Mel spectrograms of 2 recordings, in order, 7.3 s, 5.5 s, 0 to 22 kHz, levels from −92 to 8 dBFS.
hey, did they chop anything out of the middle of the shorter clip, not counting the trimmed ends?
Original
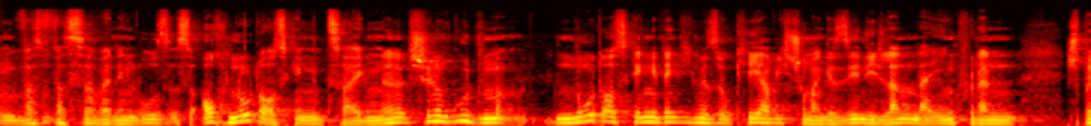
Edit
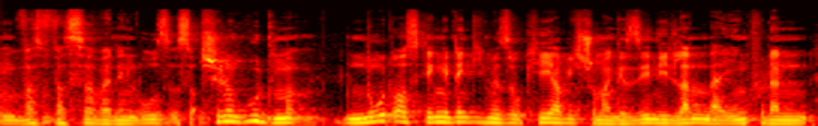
yes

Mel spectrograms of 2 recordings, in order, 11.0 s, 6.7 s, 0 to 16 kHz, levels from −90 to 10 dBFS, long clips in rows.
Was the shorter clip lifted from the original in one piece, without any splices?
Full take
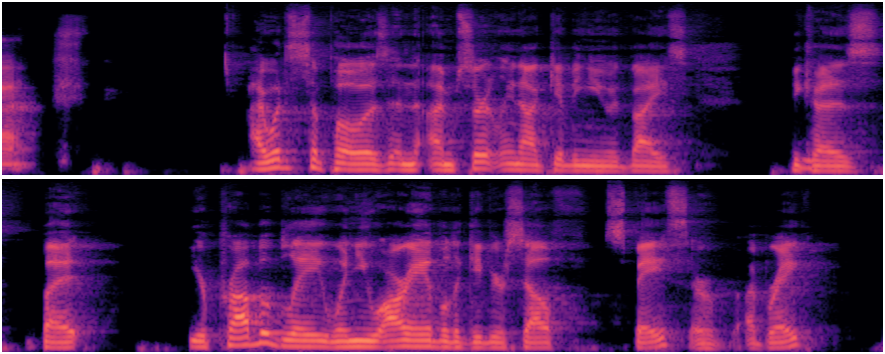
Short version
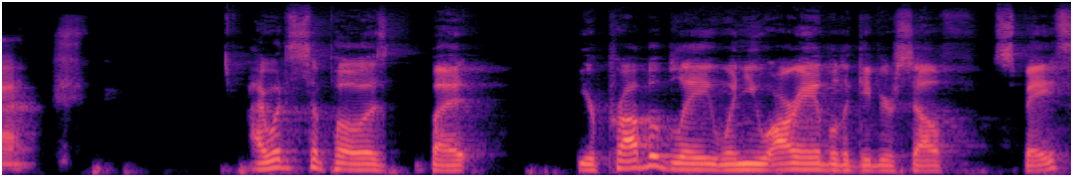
no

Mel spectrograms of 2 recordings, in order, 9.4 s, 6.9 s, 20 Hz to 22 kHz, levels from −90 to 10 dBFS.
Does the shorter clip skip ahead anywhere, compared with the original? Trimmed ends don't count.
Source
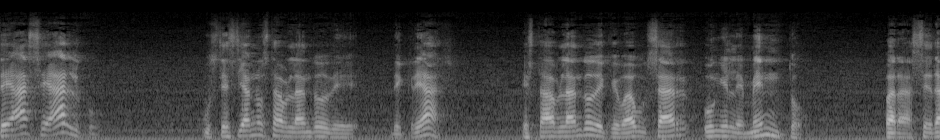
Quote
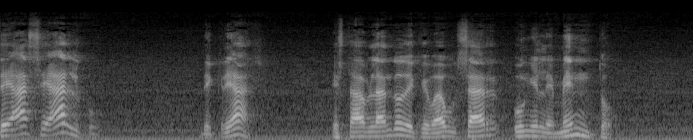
yes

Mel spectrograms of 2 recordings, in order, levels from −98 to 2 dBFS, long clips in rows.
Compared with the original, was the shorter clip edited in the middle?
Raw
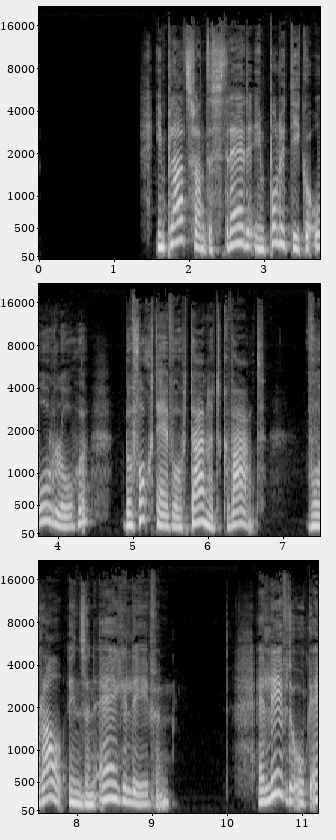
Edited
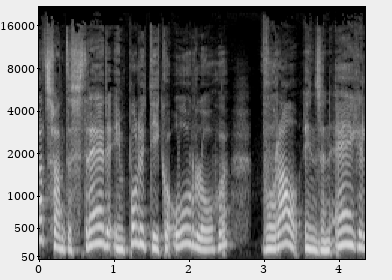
yes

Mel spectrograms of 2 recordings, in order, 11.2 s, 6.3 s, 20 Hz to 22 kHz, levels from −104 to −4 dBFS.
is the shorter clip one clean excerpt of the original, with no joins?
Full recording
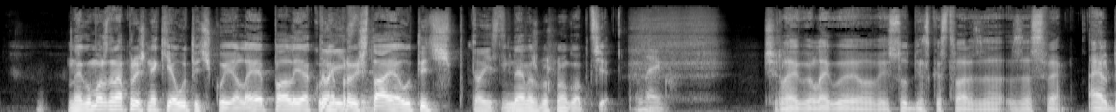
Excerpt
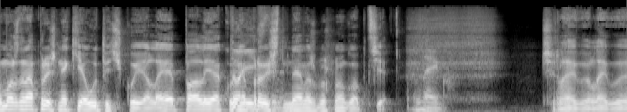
no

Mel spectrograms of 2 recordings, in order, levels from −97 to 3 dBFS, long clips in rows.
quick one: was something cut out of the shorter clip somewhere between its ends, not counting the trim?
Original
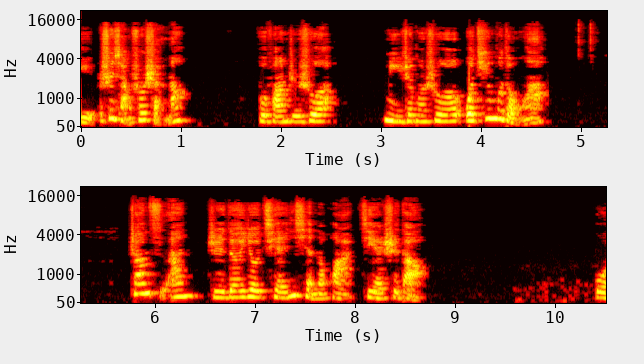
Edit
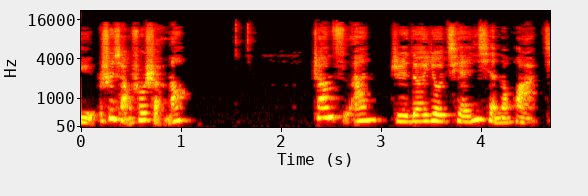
yes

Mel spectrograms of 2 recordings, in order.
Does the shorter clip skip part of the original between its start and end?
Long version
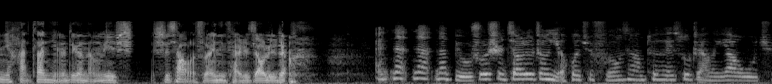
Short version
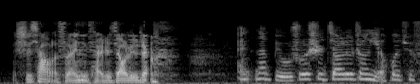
yes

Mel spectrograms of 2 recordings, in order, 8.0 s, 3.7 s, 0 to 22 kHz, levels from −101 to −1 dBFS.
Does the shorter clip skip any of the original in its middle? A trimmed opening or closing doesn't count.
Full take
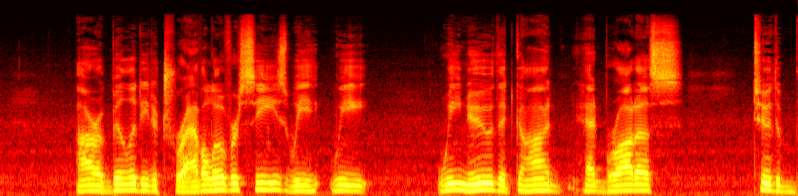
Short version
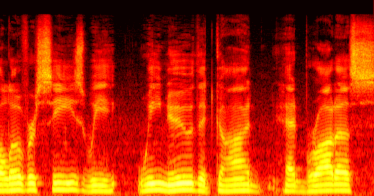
yes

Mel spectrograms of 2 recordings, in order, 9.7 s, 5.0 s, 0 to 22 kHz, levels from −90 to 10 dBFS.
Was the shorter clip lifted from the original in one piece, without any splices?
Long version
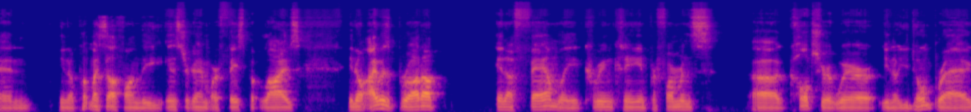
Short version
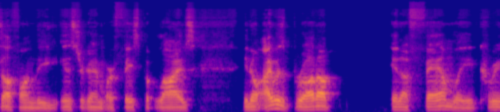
yes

